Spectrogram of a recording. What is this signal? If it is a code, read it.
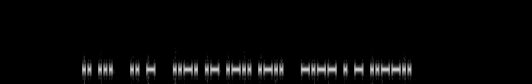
Morse code, heard as a keyed tone, about 41 wpm, 700 Hz. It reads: IS IT FALL YET?
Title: Sentences from Top 1000 Words - Review Part 2 - 45wpm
